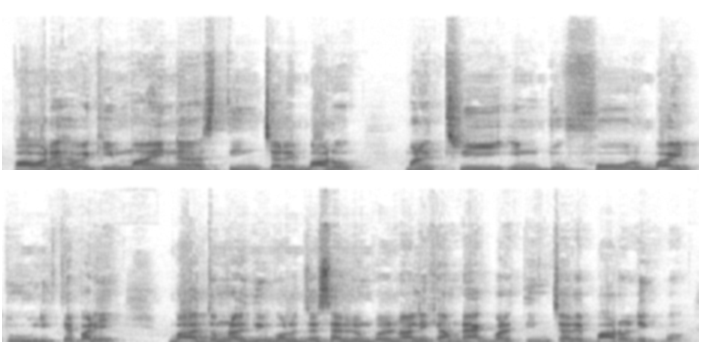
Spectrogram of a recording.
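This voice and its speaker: Patient Bengali maths teacher, fairly high voice. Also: male voice. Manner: patient, repeats each step slowly; asks and answers his own questions. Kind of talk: step-by-step classroom explanation.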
